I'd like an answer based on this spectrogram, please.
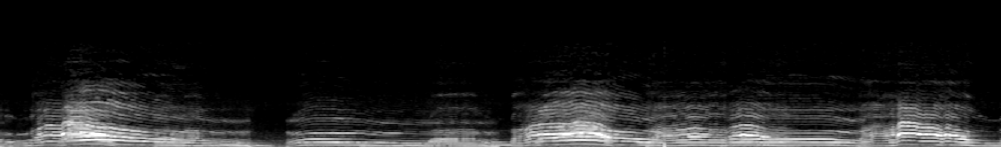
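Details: Domestic cats meowing in a compilation: a series of long, loud, drawn-out meows with rich harmonics, each rising then falling in pitch, some wavering, separated by short pauses, with a brief click near the middle.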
